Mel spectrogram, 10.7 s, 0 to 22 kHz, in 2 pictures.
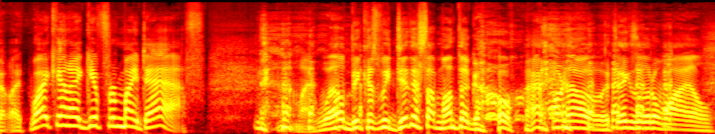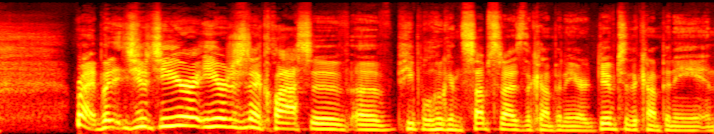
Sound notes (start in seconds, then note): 3.5 laughs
